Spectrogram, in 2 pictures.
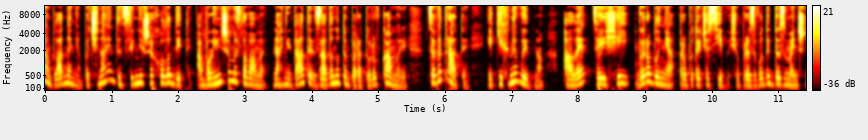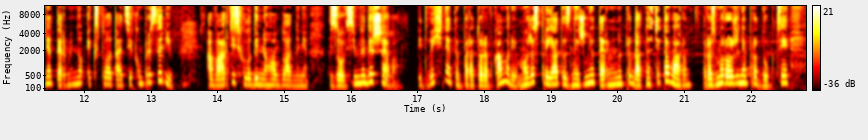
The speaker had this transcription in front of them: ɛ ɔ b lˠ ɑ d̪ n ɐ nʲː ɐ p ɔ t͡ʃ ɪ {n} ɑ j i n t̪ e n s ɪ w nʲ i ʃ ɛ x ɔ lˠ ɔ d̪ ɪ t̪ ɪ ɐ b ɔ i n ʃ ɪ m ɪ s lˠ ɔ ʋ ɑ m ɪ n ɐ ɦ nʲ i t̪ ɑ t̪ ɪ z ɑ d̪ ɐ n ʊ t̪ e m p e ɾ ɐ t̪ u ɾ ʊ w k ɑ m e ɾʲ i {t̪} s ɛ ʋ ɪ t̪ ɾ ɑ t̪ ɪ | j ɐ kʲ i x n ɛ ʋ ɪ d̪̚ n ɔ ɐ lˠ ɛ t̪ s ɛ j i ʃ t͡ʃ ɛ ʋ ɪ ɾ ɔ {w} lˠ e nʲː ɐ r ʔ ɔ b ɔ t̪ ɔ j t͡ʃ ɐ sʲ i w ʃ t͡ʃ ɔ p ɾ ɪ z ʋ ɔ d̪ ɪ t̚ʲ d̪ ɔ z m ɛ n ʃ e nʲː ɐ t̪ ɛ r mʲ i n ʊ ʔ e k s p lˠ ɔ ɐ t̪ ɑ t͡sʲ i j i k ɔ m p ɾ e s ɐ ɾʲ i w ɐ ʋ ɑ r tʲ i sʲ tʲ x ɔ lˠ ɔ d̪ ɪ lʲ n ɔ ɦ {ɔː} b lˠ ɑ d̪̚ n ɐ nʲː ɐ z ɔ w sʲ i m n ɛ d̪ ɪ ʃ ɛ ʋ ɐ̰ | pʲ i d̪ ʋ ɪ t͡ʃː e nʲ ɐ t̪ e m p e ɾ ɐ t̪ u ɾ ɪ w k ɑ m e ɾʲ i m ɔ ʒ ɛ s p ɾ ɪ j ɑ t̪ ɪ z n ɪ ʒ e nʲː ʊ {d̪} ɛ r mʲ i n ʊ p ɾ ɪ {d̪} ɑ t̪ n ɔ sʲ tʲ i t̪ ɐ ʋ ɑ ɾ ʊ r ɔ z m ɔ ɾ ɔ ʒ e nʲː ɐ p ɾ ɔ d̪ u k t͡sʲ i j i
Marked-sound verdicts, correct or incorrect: correct, correct, incorrect, correct, incorrect, correct

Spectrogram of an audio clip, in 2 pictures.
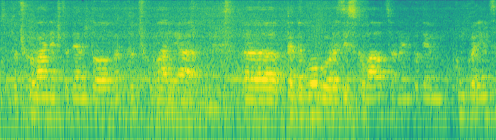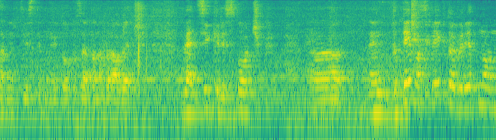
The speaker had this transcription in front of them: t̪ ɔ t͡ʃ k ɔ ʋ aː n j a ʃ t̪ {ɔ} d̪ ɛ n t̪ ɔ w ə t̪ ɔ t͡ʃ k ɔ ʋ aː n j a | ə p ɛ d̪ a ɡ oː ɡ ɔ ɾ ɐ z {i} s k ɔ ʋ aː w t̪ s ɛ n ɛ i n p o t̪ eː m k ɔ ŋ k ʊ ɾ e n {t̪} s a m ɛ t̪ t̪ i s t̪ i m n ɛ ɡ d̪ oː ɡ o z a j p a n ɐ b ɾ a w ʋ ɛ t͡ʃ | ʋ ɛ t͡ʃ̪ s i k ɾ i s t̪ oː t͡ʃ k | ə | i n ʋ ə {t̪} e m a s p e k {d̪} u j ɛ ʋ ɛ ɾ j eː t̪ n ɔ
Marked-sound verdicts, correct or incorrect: incorrect, correct, correct, correct, incorrect

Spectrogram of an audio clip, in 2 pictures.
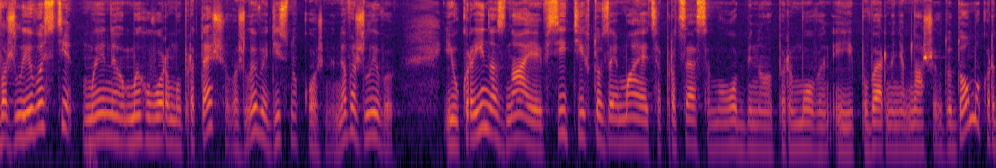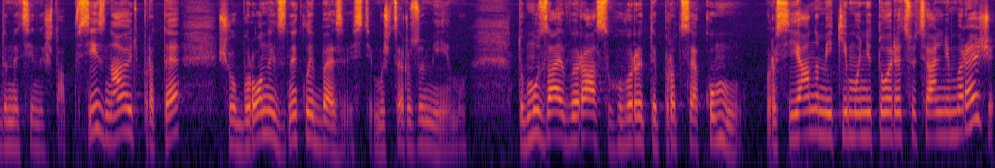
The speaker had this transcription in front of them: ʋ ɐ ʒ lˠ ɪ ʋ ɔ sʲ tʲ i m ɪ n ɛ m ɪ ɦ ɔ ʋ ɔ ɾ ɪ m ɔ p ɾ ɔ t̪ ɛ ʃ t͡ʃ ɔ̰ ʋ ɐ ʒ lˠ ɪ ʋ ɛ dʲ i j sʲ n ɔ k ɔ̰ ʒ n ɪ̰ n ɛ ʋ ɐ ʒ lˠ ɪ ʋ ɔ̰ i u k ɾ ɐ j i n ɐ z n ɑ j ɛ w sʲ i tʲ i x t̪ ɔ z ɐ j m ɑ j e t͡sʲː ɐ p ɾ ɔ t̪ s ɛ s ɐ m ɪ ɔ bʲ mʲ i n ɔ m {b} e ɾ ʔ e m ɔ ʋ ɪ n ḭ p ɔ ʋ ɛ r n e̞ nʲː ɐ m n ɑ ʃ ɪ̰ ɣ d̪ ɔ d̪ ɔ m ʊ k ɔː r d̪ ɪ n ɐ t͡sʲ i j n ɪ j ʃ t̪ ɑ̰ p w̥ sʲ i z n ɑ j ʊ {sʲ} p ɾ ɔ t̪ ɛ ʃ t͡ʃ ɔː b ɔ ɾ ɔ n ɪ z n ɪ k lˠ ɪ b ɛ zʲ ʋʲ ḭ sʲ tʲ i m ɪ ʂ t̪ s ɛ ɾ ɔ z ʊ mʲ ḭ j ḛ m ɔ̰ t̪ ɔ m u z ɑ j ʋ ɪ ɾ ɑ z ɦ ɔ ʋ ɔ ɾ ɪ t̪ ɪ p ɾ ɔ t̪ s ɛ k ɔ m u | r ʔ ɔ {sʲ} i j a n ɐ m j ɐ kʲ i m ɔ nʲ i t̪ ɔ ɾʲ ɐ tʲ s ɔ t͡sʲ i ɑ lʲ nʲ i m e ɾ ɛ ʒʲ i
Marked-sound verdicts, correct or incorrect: incorrect, incorrect, correct

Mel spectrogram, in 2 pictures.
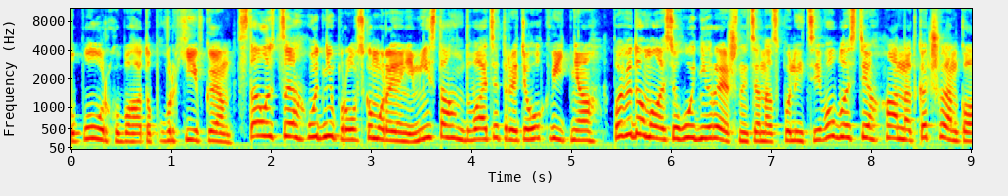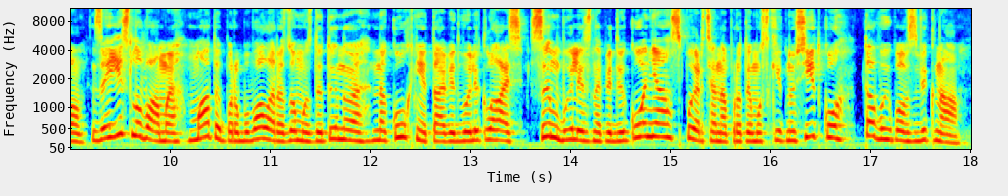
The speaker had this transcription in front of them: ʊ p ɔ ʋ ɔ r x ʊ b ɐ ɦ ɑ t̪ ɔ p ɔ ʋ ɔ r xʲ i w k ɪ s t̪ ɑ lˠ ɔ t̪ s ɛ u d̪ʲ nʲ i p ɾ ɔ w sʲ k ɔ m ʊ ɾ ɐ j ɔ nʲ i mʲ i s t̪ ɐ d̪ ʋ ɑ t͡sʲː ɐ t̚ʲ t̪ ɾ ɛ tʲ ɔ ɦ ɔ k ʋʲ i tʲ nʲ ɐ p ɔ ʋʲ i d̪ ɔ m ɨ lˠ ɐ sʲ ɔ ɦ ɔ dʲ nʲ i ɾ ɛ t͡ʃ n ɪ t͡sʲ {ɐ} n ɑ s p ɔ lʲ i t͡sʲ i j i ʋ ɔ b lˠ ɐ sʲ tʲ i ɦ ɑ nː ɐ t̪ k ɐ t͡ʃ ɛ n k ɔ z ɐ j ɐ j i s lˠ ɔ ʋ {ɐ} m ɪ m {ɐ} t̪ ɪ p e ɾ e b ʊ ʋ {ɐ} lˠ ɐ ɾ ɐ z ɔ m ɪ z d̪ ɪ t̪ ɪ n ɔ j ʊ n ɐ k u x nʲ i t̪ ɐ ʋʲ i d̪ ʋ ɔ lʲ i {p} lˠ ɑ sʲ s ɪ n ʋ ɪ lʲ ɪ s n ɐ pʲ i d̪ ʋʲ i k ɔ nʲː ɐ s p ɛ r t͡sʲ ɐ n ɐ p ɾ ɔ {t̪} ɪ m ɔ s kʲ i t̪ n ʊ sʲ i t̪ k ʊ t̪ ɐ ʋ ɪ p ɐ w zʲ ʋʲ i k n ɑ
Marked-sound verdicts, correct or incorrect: correct, incorrect, incorrect, incorrect, incorrect, correct

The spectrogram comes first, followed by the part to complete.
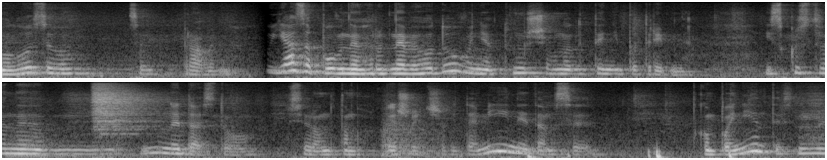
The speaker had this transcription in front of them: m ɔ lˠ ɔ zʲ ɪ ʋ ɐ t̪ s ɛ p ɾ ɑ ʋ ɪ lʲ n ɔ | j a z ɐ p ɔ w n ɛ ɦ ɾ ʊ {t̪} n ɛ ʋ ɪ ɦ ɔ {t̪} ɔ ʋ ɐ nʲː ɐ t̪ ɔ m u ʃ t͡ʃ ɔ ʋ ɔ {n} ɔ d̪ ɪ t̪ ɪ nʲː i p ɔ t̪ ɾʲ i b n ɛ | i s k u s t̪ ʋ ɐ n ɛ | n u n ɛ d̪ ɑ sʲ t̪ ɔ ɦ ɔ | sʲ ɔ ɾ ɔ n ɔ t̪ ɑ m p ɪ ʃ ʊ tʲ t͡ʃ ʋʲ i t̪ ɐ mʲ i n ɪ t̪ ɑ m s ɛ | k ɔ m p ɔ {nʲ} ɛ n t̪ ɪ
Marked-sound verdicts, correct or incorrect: incorrect, incorrect, correct, correct

